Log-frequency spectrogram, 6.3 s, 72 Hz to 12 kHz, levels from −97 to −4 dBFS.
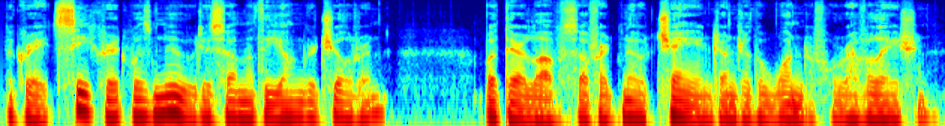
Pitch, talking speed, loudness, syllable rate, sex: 90 Hz, 200 wpm, -18 LUFS, 5.9 syllables/s, male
